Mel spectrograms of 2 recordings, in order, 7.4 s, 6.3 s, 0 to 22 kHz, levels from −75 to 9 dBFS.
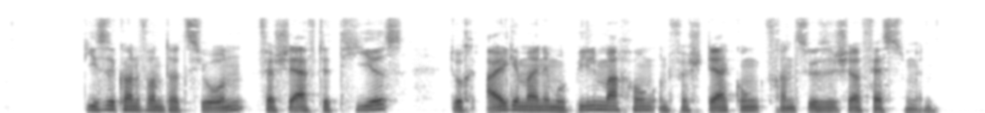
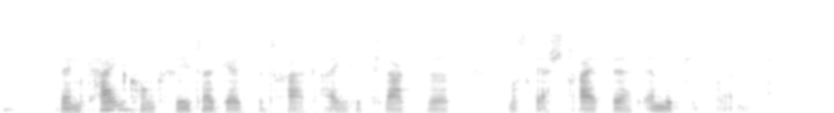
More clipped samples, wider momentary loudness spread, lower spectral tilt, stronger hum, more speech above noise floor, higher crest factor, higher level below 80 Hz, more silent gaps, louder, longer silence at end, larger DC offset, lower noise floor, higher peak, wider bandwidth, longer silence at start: neither; second, 9 LU vs 14 LU; about the same, -5 dB/octave vs -5.5 dB/octave; neither; first, 57 dB vs 23 dB; second, 20 dB vs 26 dB; first, -48 dBFS vs -78 dBFS; neither; first, -22 LUFS vs -53 LUFS; about the same, 0.35 s vs 0.4 s; neither; about the same, -78 dBFS vs -76 dBFS; first, -2 dBFS vs -28 dBFS; second, 11.5 kHz vs 16.5 kHz; first, 0.65 s vs 0.05 s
